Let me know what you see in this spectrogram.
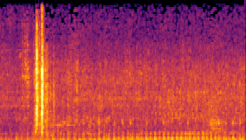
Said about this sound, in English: The motorcycles going by are all Chinese four-strokes with roll bars and wind fairings and mud flaps, fake snow leopard skin seats, decorated with flying tassels and painted with eternal knots, swastikas, lotus blossoms, and flames.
